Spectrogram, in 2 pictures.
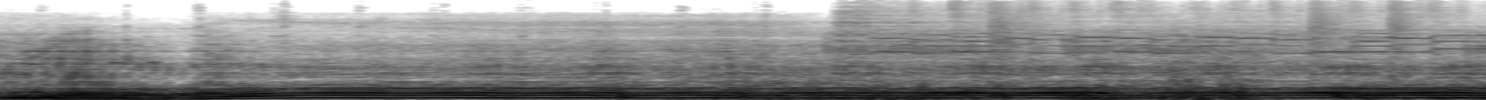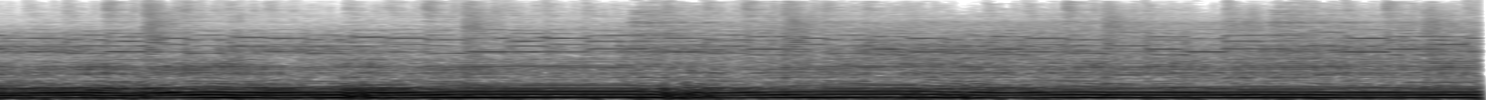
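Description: Car engine running hard: it revs up over the first second, then holds at high revs with brief dips and recoveries every couple of seconds, as with throttle lifts or gear changes. Music plays over it.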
